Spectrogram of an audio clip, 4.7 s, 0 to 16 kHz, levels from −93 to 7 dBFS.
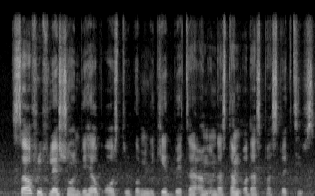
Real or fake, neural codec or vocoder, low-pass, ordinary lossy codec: real; none; 14.4 kHz; none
